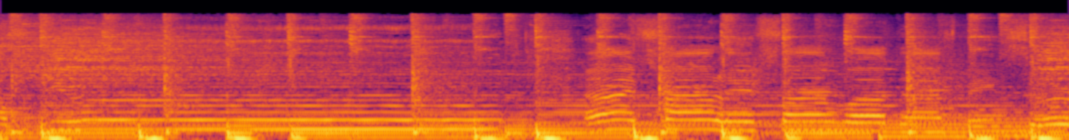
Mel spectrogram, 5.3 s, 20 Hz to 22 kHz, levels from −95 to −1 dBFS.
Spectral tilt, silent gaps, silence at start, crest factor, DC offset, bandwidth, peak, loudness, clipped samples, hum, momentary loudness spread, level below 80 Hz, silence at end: -4.5 dB/octave; none; 0 s; 14 dB; under 0.1%; 16 kHz; 0 dBFS; -14 LUFS; under 0.1%; none; 2 LU; -18 dBFS; 0 s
